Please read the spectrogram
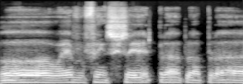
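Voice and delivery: somewhat gruff character voice. Describing a first-person shooter, mimicking the weird guy talking to you, gruff voice impression. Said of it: "It's got a really bit of a gruff voice".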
